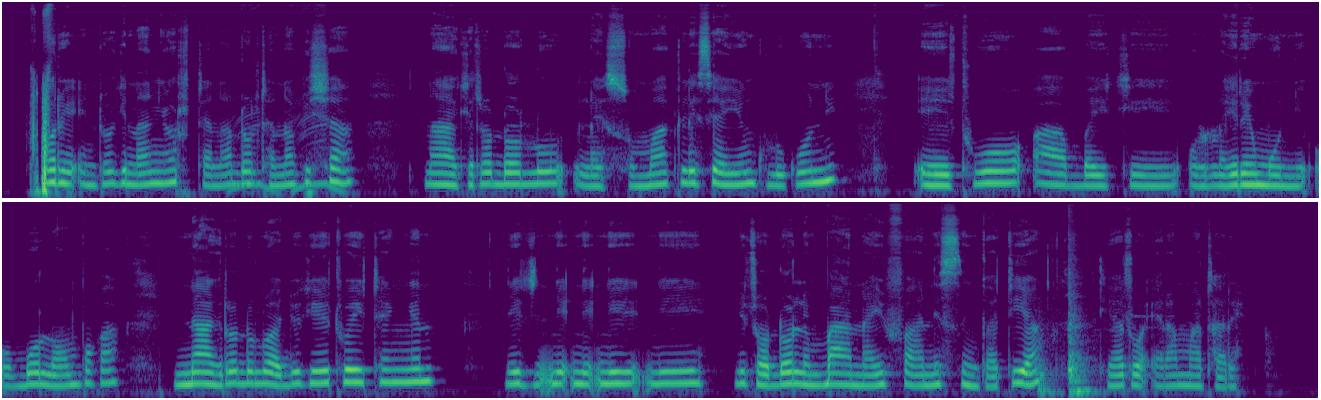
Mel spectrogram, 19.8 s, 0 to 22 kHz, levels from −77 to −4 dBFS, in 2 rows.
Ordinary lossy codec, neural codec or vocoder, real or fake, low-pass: none; none; real; none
